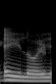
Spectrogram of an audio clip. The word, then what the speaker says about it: Aloy: I'm glad that you pronounced so it's Aloy. – Aloy, yes. Yeah. – Aloy, because I've been referring to her as if she was a metallic substance composed of two or more metals.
